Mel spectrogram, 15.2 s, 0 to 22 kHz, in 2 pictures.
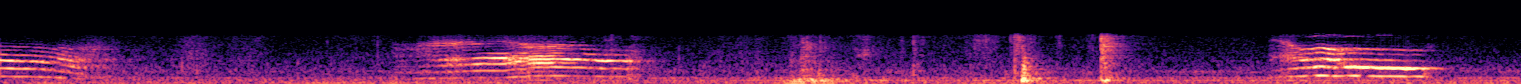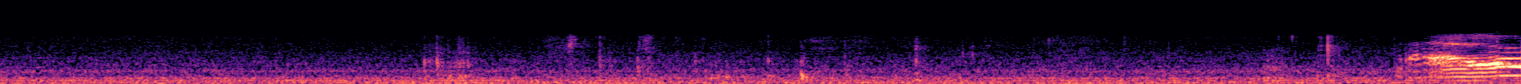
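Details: Old, chubby, mostly blind house cat Mico, 18 years old, with his toy mouse, lets out a few wavering meows early on, then quiet stretches with soft knocks and thumps, and another meow at the end.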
